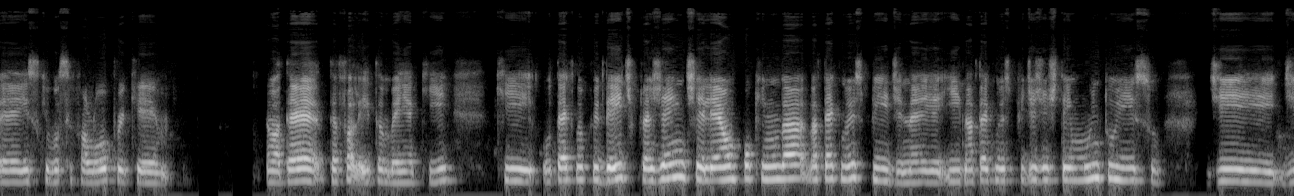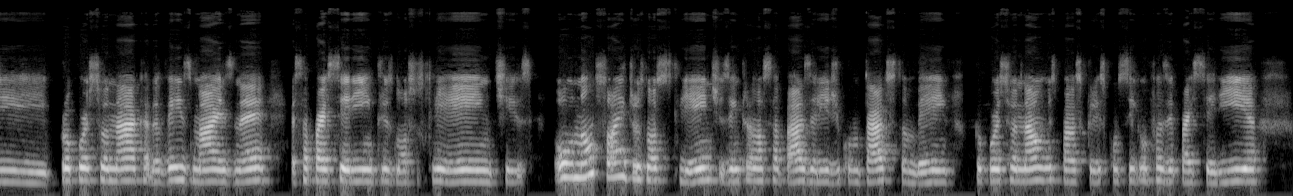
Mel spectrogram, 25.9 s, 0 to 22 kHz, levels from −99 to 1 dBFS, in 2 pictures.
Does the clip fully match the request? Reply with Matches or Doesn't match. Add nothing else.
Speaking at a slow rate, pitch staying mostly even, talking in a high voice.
Doesn't match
